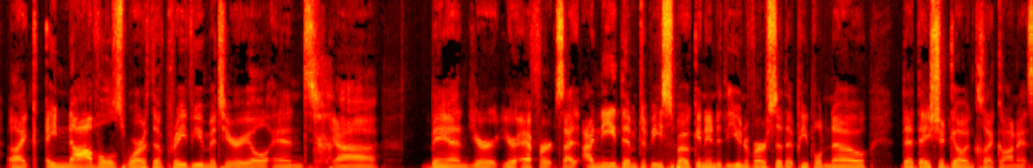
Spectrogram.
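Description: A man's voice: a little high, no echo. A man hosting a sports podcast in an upbeat, casual way, setting up topics for his co-host. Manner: upbeat, hypes the show.

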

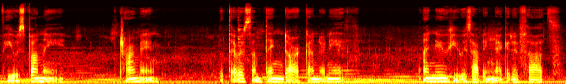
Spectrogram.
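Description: A woman's voice: rumbling low, creaky, darkish tone, heavily acted. An actress playing a wry, guarded young woman with a secret and an anxious streak, in audio drama dialogue and narration. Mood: reflective.

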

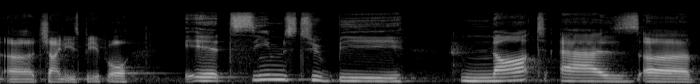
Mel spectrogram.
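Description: A young male student asks a panel a question from the audience. He talks slowly and picks his words with care, stopping to rephrase. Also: medium pitch, fairly bright tone, clean tone. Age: young adult. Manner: halting, careful phrasing. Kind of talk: public Q&A question.

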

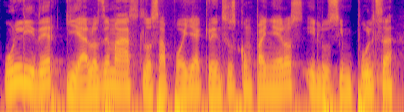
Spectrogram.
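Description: A man's voice: mid-range voice, moderate pace, dark tone. A young man with a Mexican Spanish accent co-hosting a casual chat, reading facts aloud between laid-back, slangy banter. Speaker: podcast co-host.

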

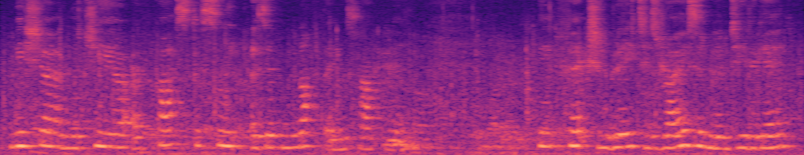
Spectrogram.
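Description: Audio play: actress as organised, persuasive, composed woman, far from the mic over clear noise. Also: a little high. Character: composed, organised, civic-minded woman, quietly calculating. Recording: roomy, distant, noisy background.

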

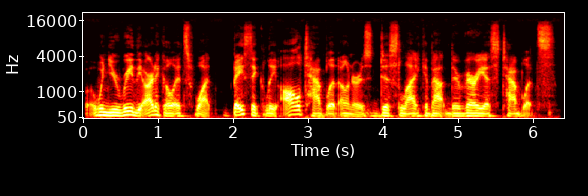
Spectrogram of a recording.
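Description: Low-voiced wry man, podcast host. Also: normal speed. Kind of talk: casual tech chat.

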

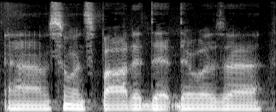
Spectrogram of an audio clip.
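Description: A man's voice: lowish voice, monotone, normal speed, darkish tone. A man in casual podcast chat as a host, with an easygoing, slangy way of talking. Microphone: Skype call.

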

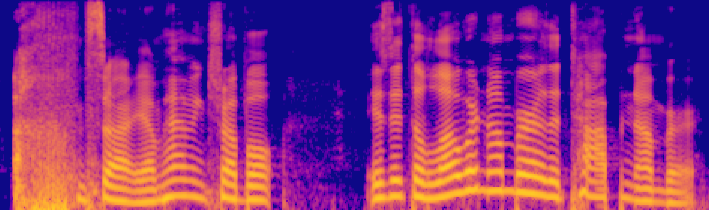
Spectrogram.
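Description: A man's voice: high-pitched, very animated, normal speed, dark tone, clean tone, no echo, studio quality. A man bantering casually as a co-host of a prank-call podcast, in a jokey way. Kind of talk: casual chat and prank calling.

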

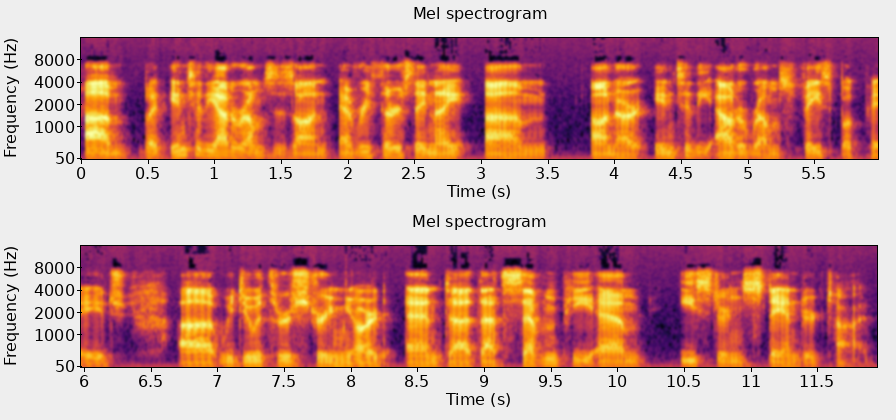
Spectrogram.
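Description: Low-voiced man telling stories, dull recording. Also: moderate pace, sharp tone. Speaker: guest, paranormal investigator. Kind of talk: conversational interview storytelling.

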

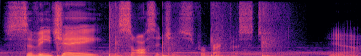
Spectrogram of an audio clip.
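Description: A man's voice: a little high, extremely slow, vocal fry, music in the background, exaggerated voice. An actor playing a frustrated, sarcastic man trapped at a remote station, sardonic and exasperated, in a naturalistic audio drama. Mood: sullen, sarcastic.

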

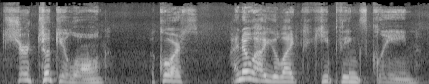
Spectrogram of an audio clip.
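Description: Gravelly, reluctant cartoon creature. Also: female voice, medium pitch, big pitch swings, normal speed. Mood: dry, modest. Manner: hesitant, unassuming, grumbling. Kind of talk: family audio fiction acting.

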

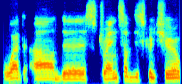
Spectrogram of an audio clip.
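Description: A man's voice: lowish voice, steady tone, unhurried, darkish tone, no room sound. A man from France with a strong French accent, a company executive, thoughtful and careful in his English, speaking as a podcast guest. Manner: thoughtful, careful phrasing with non-native grammar. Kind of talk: podcast interview, remote call.

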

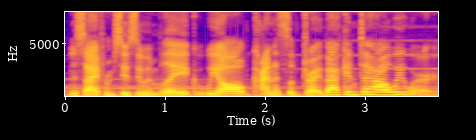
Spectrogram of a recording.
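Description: A woman's voice: on the low side, animated, fairly quick, faint music behind. A woman playing a slangy, affectionate young woman with a casual, wry manner in an audio drama. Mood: candid.

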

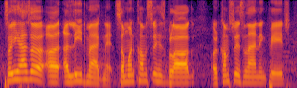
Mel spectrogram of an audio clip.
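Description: A man's voice: a little high, expressive, brisk, fairly bright tone, smooth. A man hosting a podcast, chatting casually and enthusiastically, explaining ideas with many fillers and restarts, his voice a little strained. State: slightly strained voice after an event. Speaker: podcast host. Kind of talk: casual conversation.

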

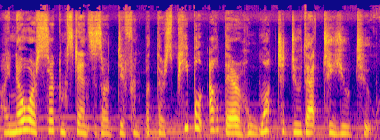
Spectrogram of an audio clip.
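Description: An actress playing a faded rich divorcée in an audio drama, dramatic, chummy and confiding. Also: female voice, on the high side, lively intonation, a little fast, over music, lightly acted. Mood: conspiratorial, wounded. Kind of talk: audio fiction drama acting.

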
